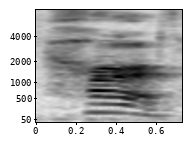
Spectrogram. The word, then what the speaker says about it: herb: Why do Americans never pronounce the H in herb? Oh, herbs. I know. I'm from Ohio. It's just the way we say it. We just say herb.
